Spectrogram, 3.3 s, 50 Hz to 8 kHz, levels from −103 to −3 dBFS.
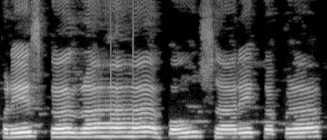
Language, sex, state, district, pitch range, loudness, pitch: Hindi, female, Bihar, Sitamarhi, 230-255 Hz, -17 LUFS, 245 Hz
